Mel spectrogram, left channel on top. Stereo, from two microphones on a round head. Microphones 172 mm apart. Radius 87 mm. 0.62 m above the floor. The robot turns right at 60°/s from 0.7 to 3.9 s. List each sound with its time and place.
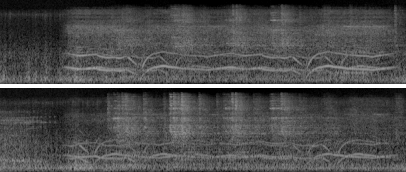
1.1 s a rattle: 60° right (ahead or behind), 7.5 m; by 4.0 s 50° left (ahead or behind), 7.5 m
